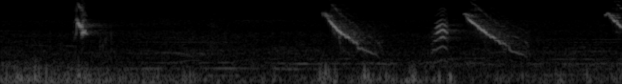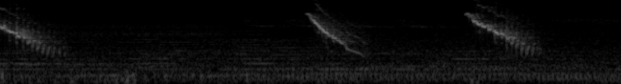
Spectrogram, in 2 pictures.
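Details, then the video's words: Long-tailed shrike (cendet) singing actively for a masteran training recording. It gives long, steeply descending whistled sweeps separated by brief pauses, with one short sharp note before them, over faint low noise. "cendet gacor MASTERAN CENDET DURASI PANJANG || Long-tailed Shrike"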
